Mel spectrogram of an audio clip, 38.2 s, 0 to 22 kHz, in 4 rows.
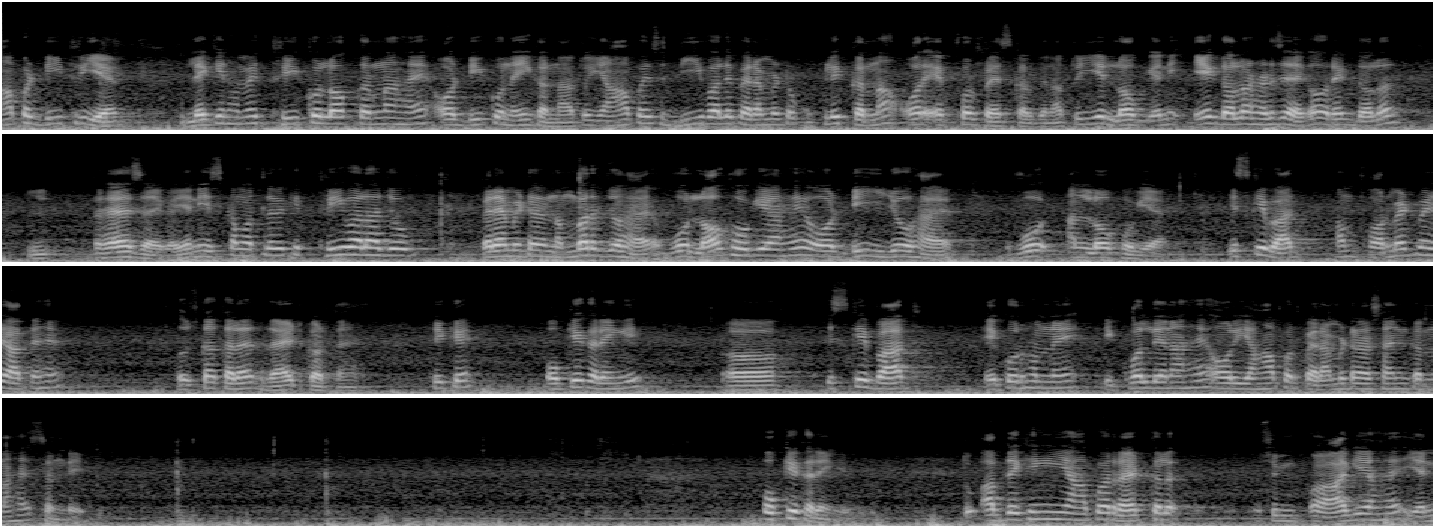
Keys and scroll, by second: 6.6 ctrl+F4, 28.9 ctrl+shift+s, 29.3 ctrl+u, 29.6 ctrl+m, 30.2 ctrl+BackSpace, 31.1 ctrl+n.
